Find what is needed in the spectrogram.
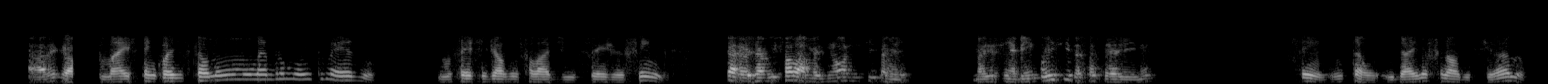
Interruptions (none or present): none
